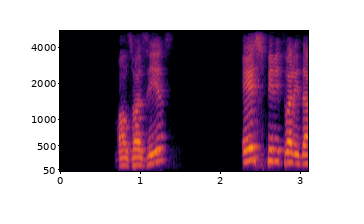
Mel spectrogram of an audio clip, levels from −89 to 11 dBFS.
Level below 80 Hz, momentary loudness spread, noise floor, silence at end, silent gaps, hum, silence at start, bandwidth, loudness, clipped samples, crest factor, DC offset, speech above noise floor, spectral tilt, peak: -74 dBFS; 10 LU; under -90 dBFS; 0 s; none; none; 0.75 s; 5.4 kHz; -23 LUFS; under 0.1%; 20 dB; under 0.1%; over 68 dB; -7.5 dB/octave; -6 dBFS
